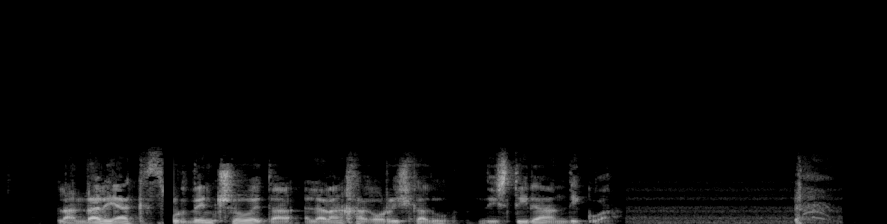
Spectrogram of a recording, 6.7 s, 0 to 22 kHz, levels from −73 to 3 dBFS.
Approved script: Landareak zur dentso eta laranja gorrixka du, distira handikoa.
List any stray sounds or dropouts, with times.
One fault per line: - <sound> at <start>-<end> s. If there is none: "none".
- dropout at 1.2-1.3 s
- cough at 6.0-6.3 s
